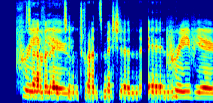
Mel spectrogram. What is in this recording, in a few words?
UK female, Terminating transition in, Dalekness; beanstalk audio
